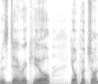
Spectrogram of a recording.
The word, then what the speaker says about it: Denrick: His first name is spelled D like David, ENRYC. In fact, he's in the studio with me tonight. Yes. He's my administrative assistant. Denrick.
